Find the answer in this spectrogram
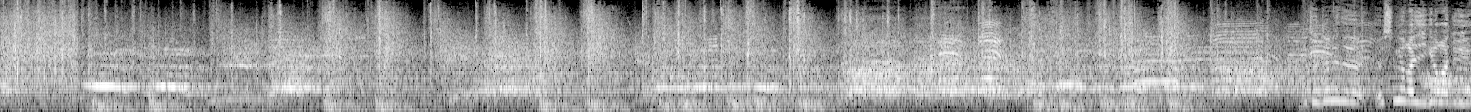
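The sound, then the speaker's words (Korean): A large indoor crowd of basketball fans, many of them families, claps and cheers steadily throughout at a basketball game, with dense overlapping applause, shouts and chatter, all loud, while an amplified voice talks over the noise. “우리 선수에게 경례 박수 부탁드리겠습니다.”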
